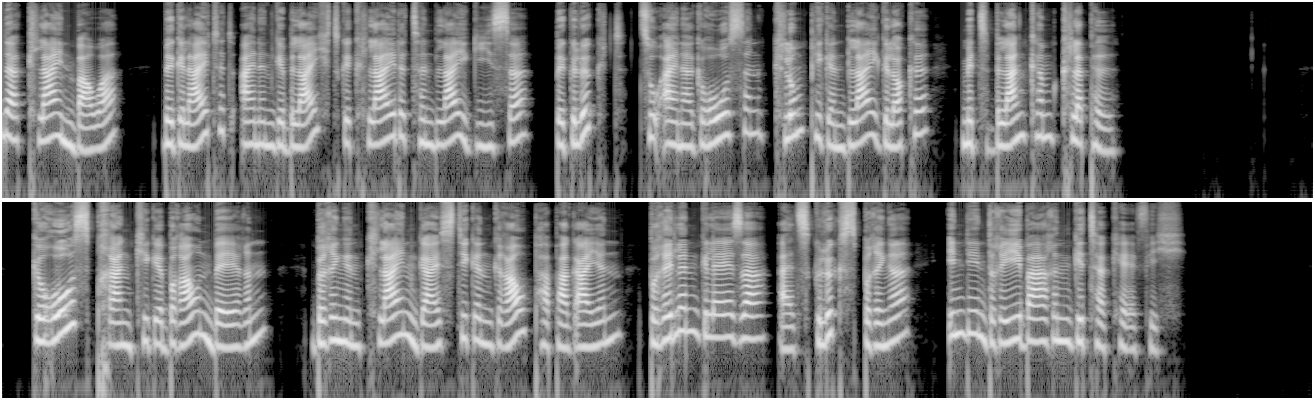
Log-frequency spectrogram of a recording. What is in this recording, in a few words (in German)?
harte und weiche Explosivlaute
